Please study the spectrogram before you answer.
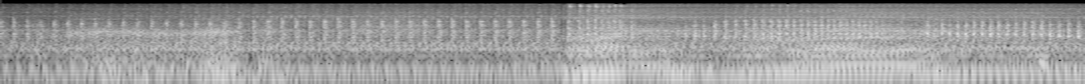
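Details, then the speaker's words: Single-cylinder motorcycle running with a rapid clicking tick (clic, clic, clic) riding on the exhaust beat, rising as the bike pulls; described as a knocking noise, source not yet identified, before the repair. "entendez ça, mais ce moteur produit un bruit de cognement. Ça fait comme clic, clic, clic, clic, clic, clic, clic, clic."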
